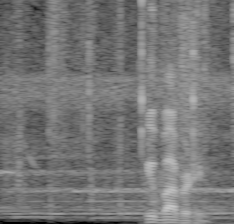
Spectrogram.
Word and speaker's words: Gooboberti: So that's how you pronounce it. Gooboberti.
